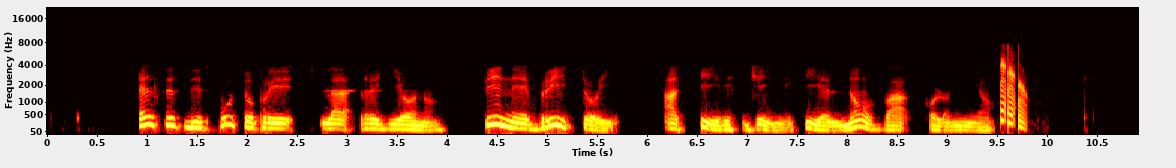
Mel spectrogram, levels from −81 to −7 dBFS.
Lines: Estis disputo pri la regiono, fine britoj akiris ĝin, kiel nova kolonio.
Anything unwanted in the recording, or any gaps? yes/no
yes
